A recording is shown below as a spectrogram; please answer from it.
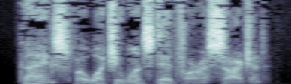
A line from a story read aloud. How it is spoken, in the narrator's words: he whispered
